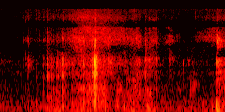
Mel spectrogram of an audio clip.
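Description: Near silence: room tone, with one faint short tick about a second in.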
